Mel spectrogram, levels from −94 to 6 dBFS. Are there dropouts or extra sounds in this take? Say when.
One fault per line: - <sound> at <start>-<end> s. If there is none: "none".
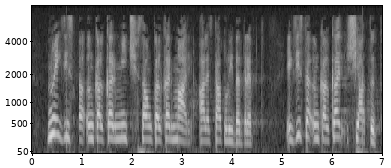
- dropout at 0.8-0.9 s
